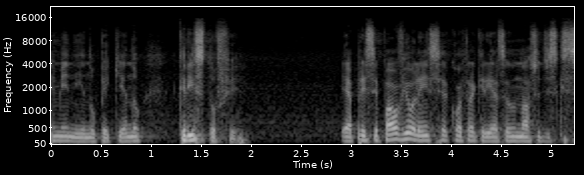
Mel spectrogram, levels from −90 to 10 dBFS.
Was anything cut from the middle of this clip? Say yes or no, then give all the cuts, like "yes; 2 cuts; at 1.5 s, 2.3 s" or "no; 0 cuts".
yes; 1 cut; at 2.9 s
